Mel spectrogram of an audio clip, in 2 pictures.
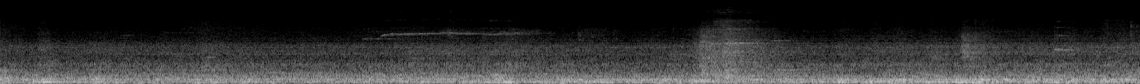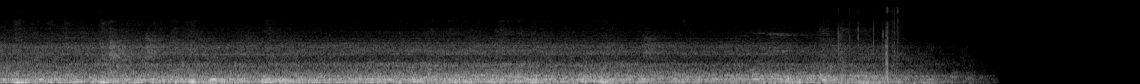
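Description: Passenger train rolling alongside a station platform: a steady low rumble with a few brief clanks, fading out shortly before the end.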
